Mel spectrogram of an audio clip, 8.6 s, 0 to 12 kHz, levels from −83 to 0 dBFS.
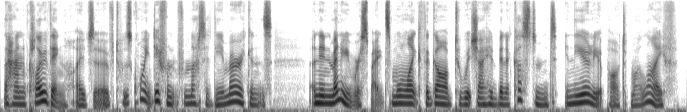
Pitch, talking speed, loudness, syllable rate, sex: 175 Hz, 235 wpm, -21 LUFS, 6.3 syllables/s, female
